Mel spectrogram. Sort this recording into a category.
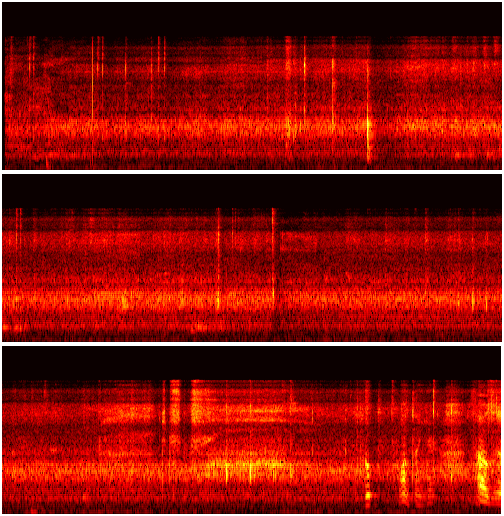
Sound effects > Human sounds and actions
